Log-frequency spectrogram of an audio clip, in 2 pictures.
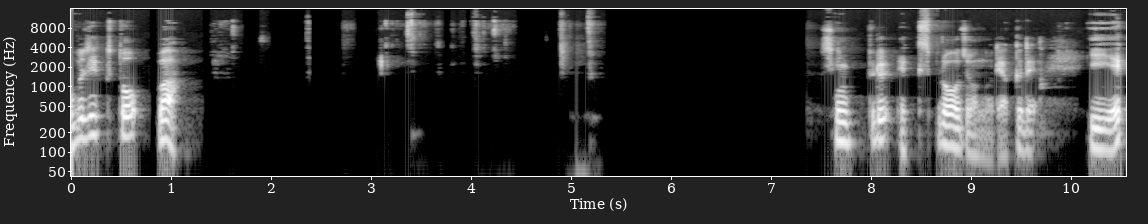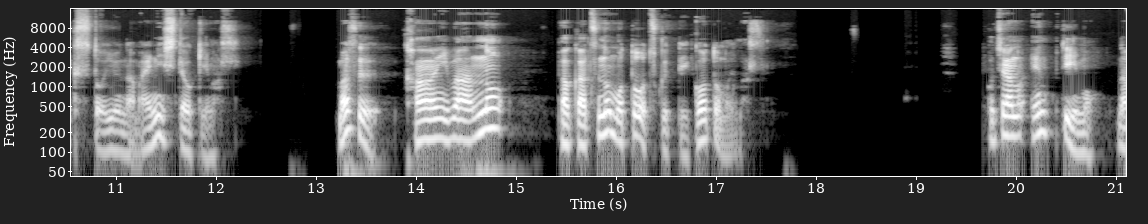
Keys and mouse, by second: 1.3 F2, 10.3-10.6 shift+middle drag, 11.1-11.6 middle drag, 15.7 middle drag, 16.4 shift+middle drag, 17.1-17.5 middle drag, 18.9 click.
